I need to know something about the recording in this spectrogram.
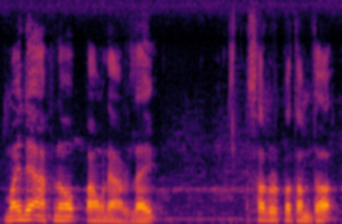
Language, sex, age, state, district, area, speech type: Nepali, male, 30-45, West Bengal, Kalimpong, rural, spontaneous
